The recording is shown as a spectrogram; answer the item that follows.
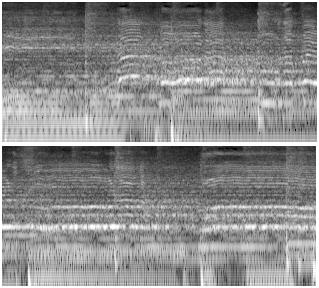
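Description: Italian pop song: a singer holds long notes over a sustained bass and a steady drum beat.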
